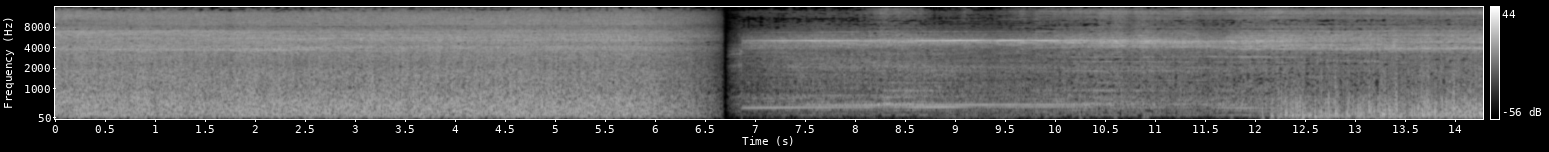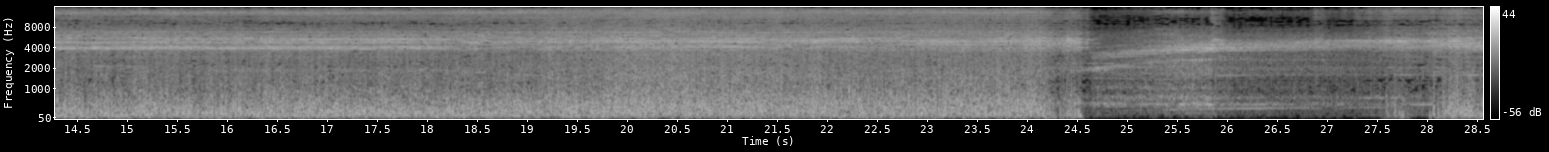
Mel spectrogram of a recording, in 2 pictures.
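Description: Slab cutting machine's blade cutting through a concrete slab, a loud steady grinding hiss. About a quarter of the way in it cuts off suddenly, leaving a few seconds of the machine's whine before the cutting noise comes back. Near the end the noise thins again to a rising whine.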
